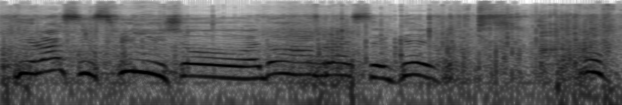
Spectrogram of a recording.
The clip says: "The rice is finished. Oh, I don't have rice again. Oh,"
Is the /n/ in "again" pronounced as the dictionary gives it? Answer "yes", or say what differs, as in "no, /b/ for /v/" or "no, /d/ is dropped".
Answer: no, /n/ is dropped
